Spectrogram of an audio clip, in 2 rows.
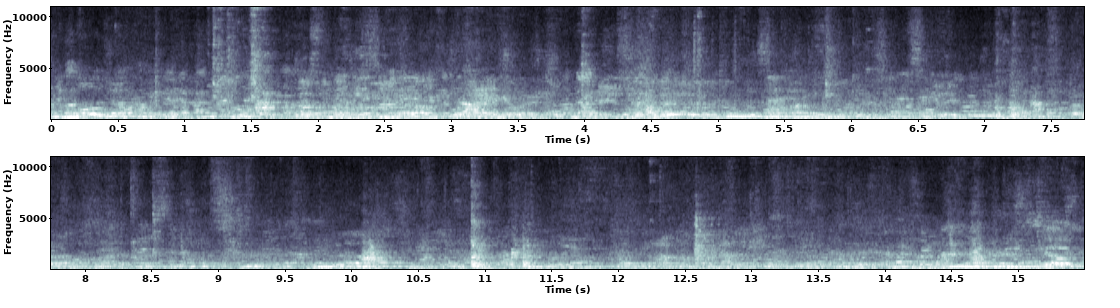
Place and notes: Indoor ambience of a cafe in north of Tehran
بخش رودبار قصران, شهرستان شمیرانات, ایران, 17 March 2017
